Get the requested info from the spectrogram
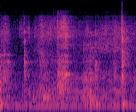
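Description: A wooden spoon stirring and scraping thick, sticky cooked playdough dough around a saucepan, with a sharp knock near the end.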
